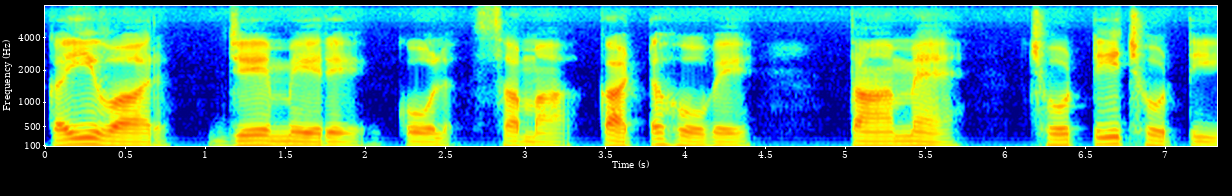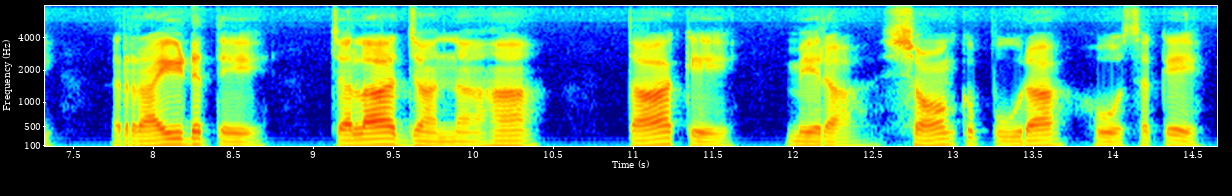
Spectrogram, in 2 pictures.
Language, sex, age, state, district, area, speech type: Punjabi, male, 18-30, Punjab, Jalandhar, urban, spontaneous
